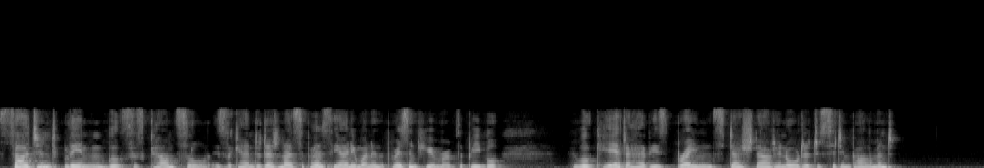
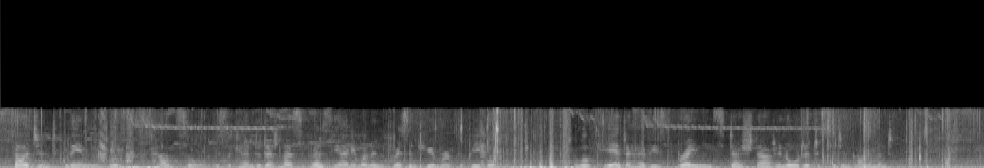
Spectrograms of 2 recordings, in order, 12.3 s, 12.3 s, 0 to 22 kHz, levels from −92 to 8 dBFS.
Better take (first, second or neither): first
